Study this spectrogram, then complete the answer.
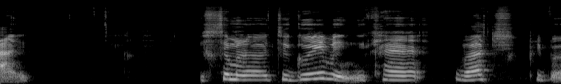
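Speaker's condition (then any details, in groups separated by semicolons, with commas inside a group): Cerebral palsy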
